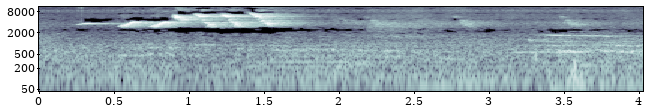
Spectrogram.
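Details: Yellow-bellied seedeater singing steadily, João Pessoa, Paraíba, Brazil, 21 September 2017: one high, rapid, sparkling phrase of quick stacked notes lasting about a second, followed by quiet background with faint distant calls.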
